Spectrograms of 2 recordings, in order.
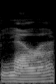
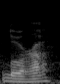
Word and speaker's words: Laura: My name is Lara, not Laura. I tell people that all the time. But it's spelled Laura.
